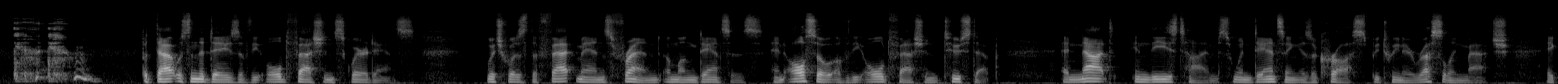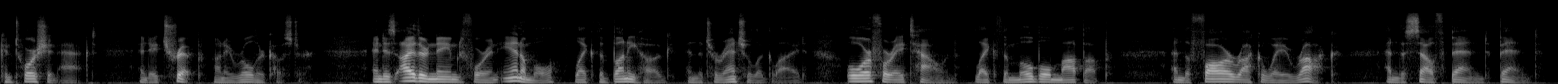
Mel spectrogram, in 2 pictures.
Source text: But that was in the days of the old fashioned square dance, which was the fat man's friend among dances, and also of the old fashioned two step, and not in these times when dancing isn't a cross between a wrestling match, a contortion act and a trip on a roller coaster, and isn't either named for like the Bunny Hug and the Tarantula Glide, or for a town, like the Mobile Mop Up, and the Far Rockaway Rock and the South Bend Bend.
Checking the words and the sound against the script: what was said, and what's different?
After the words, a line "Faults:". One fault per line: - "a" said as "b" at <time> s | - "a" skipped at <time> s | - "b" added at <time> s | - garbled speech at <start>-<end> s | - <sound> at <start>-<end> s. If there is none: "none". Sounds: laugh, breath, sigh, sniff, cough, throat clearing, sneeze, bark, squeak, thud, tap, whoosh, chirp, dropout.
But that was in the days of the old fashioned square dance, which was the fat man's friend among dances, and also of the old fashioned two step, and not in these times when dancing is a cross between a wrestling match, a contortion act and a trip on a roller coaster, and is either named for an animal, like the Bunny Hug and the Tarantula Glide, or for a town, like the Mobile Mop Up, and the Far Rockaway Rock and the South Bend Bend.
Faults:
- cough at 0.1-1.0 s
- "isn't" said as "is" at 13.0 s
- "isn't" said as "is" at 19.4 s
- "an animal" added at 20.5 s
